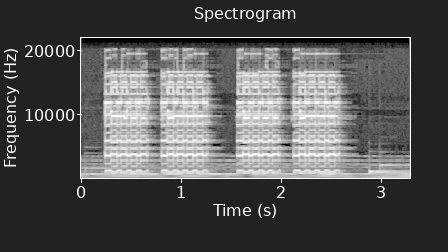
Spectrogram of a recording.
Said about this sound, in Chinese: 他说两天都是晚上十一点，结果到了晚上十一点，电话真的响起来。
